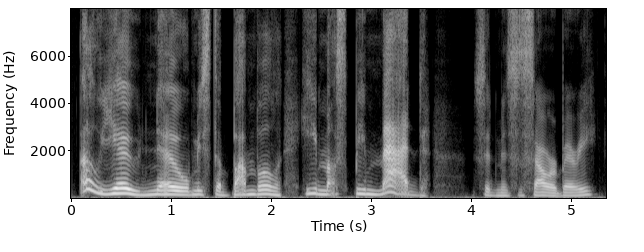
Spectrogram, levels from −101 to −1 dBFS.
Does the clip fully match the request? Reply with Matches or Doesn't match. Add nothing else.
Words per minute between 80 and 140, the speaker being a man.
Matches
